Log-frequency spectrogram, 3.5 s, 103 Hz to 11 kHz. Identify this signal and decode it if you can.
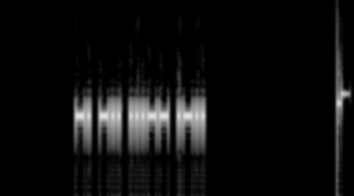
Morse code, heard as a keyed tone, about 40 wpm, 700 Hz. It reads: ND3L
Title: K1USN SST QSO Practice - 40wpm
